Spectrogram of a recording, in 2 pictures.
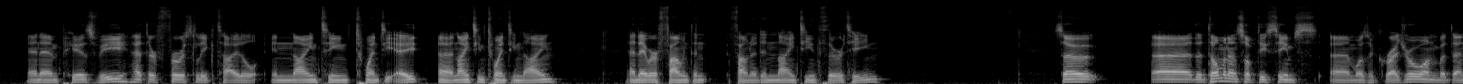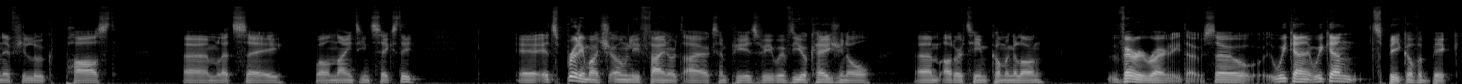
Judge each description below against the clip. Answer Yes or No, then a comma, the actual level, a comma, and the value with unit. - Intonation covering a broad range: No, narrow, 2.6 semitones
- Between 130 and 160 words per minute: Yes, average, 145 wpm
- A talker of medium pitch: No, low, 100 Hz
